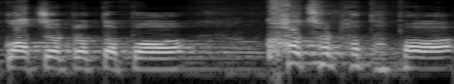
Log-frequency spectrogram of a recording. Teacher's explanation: এটা যে স্বরতন্ত্রী কম কাঁপে, ফলে এইগুলোকে বলা হয় অঘোষ ধ্বনি। অঘোষ। আর এই দুটো উচ্চারণ করতে গেলে আমাদের স্বরতন্ত্রী বেশি কাঁপে, ফলে এইগুলোকে বলা হয় ঘোষ ধ্বনি।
